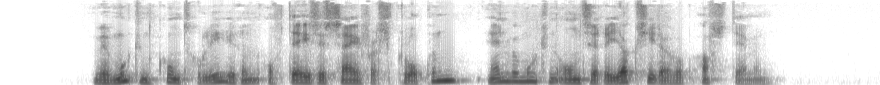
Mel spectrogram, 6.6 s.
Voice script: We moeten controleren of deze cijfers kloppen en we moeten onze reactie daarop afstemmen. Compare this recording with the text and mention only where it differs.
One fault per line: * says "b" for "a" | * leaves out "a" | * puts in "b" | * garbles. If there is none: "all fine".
all fine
